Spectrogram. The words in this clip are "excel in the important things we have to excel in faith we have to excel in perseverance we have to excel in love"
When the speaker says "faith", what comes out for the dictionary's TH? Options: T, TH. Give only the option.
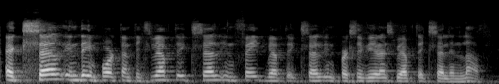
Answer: T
